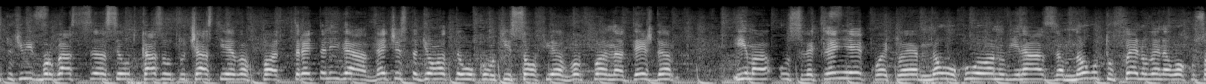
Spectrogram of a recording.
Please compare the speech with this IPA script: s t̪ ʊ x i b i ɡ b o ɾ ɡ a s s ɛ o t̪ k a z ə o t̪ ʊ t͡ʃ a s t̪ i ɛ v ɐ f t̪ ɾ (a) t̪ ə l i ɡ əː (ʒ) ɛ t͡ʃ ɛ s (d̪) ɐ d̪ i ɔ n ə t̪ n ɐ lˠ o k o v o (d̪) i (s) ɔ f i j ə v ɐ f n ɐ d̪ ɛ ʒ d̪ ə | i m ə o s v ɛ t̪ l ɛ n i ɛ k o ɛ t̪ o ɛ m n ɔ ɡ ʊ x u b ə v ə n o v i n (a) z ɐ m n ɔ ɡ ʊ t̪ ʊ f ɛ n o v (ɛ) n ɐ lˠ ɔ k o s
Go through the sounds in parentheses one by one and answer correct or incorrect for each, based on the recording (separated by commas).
incorrect, incorrect, incorrect, incorrect, correct, correct, correct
